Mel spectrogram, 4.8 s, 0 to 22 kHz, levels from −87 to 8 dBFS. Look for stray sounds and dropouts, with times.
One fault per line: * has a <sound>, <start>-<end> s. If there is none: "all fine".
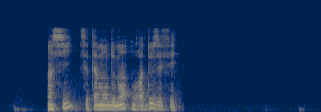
all fine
